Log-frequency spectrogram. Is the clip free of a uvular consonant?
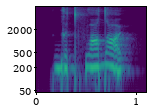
yes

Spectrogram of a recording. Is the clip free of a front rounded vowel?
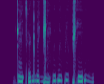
yes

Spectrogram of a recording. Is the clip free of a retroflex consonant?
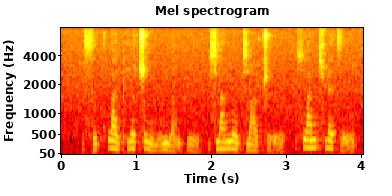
no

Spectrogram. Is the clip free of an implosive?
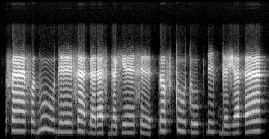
no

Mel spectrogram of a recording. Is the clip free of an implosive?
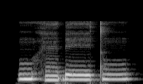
no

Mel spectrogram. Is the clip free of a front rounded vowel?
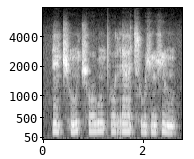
yes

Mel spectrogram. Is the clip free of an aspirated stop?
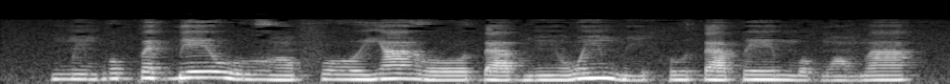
yes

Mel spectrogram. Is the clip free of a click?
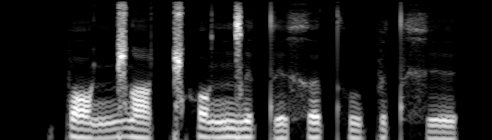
no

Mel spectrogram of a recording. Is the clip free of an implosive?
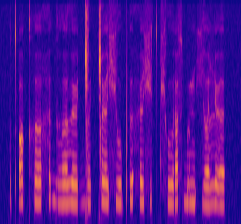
yes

